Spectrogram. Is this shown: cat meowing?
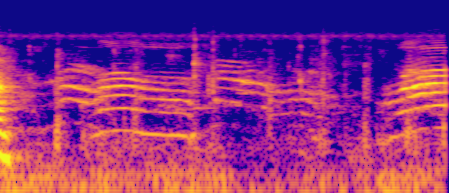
yes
